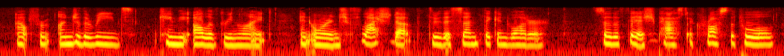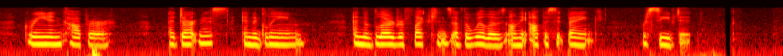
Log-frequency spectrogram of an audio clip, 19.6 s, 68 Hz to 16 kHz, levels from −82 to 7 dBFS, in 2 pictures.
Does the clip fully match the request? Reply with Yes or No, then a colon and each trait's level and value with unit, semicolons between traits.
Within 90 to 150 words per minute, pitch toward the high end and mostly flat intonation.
Yes: average, 145 wpm; high, 215 Hz; narrow, 1.6 semitones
